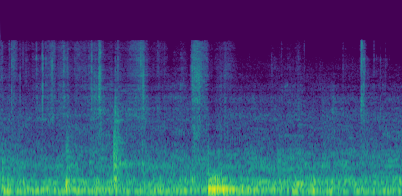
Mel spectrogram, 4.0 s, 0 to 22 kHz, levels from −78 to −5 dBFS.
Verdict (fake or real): fake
